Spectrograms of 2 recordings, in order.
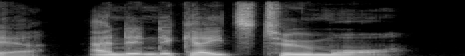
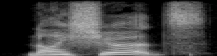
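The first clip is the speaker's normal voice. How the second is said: friendly lady; 9 semitones higher than usual. Acted. Lady from craft class compliments.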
